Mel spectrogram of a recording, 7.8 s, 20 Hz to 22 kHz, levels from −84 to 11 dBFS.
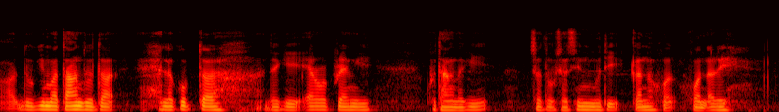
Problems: background sounds at intervals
